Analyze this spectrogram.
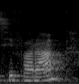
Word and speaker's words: Sephora: впечатления от бренда sephora да именно правильно произносить si fara что он не режет слух это же непривычно но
